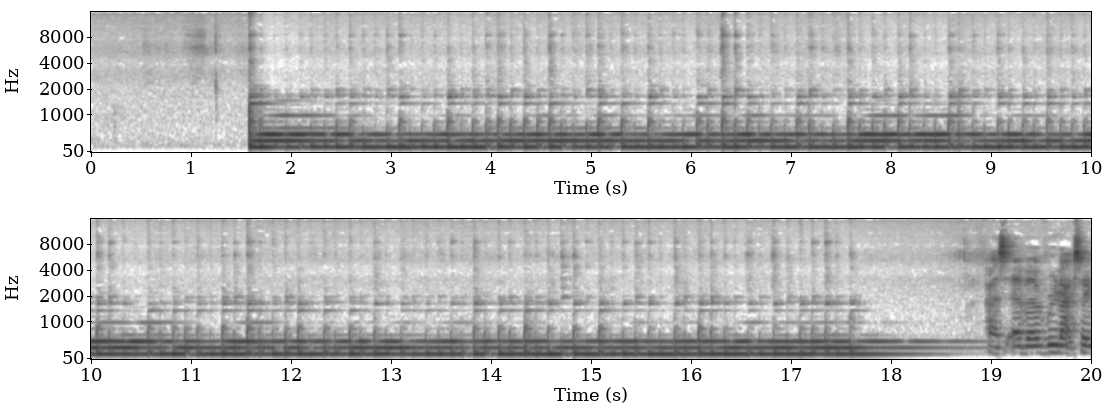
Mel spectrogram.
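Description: Handpan played in a fast, even single-stroke roll, hands alternating, the rapid strokes sounding over one note that rings steadily beneath them. The roll starts about a second and a half in and stops near the end, the note dying away.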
